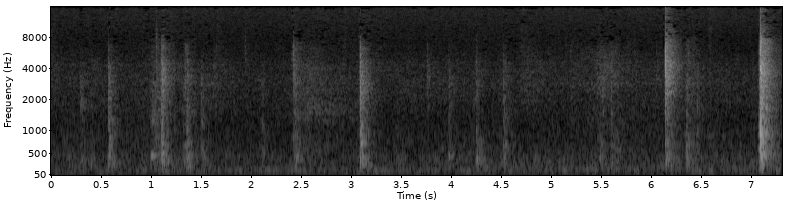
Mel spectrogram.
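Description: Plastic clicks and knocks as a black plastic unit is worked into the open front of an HP Color LaserJet MFP 178nw laser printer, ending in one louder clunk near the end as it seats.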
